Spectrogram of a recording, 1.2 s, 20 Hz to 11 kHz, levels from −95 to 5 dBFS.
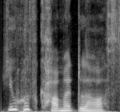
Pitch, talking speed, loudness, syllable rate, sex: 215 Hz, 250 wpm, -15 LUFS, 4.6 syllables/s, female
